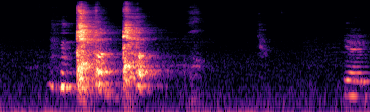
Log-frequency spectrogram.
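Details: Acted demonstration of effective cough technique for patients (Indonesian assignment): a deep breath in, then two strong forceful cough bursts, with faint voices afterward.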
